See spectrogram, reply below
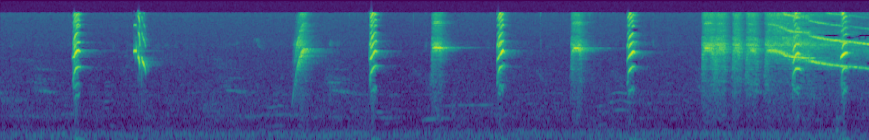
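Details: Young oriental magpie-robin, a kept bird given sauna therapy, gives sharp, high chirps about every half second, ending in a quick, busier burst of scratchy twittering notes.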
